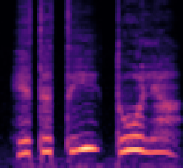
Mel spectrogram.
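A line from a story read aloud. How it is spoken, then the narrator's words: Quiet calling. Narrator (Russian): Тихо зову я, разом решив, что так плакать может только бедный Пятница о своем Робинзоне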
